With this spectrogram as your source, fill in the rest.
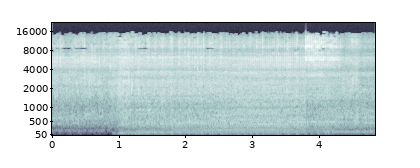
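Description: A snowmobile engine idles with a low hum.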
